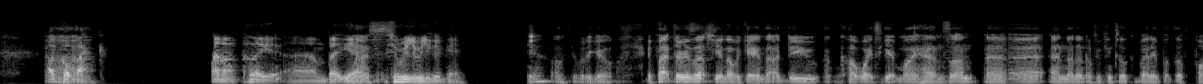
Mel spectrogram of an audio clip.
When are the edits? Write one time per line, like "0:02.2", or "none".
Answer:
none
